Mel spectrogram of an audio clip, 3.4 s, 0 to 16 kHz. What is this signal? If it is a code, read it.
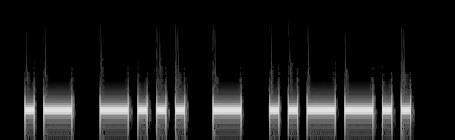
Morse code, heard as a keyed tone, about 17 wpm, 700 Hz. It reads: ABT?
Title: Sentences from Top 100 Words and Abbreviations 17wpm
